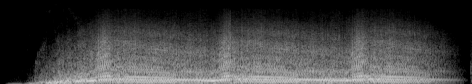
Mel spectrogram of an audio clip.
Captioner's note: engine revving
